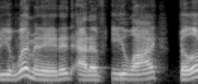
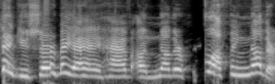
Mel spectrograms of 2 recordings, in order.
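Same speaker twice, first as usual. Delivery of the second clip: put-on yelling, pitched higher; 8 semitones higher, 3 dB louder than usual. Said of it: "But it's just yelling".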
